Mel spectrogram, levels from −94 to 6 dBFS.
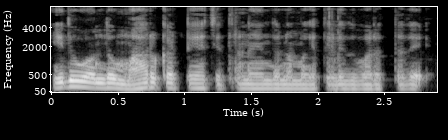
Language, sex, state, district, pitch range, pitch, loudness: Kannada, male, Karnataka, Koppal, 105-125 Hz, 110 Hz, -16 LUFS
